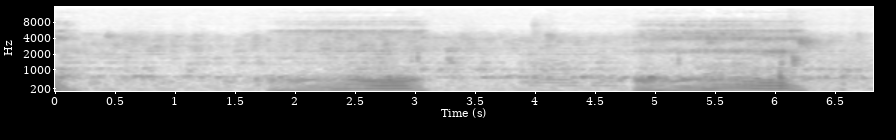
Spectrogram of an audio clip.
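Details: Two loud, drawn-out snores with a rough, buzzing pitch rising and falling on each inhalation, separated by quiet exhalations.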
